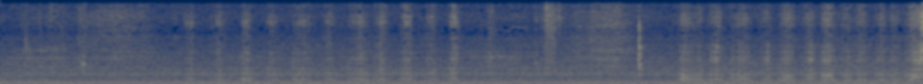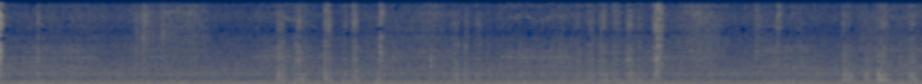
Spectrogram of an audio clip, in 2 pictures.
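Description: Hands handle guitar strings with light metallic clicks and scrapes.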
